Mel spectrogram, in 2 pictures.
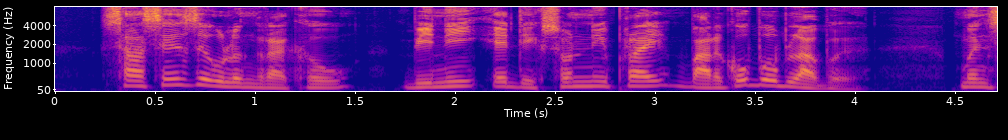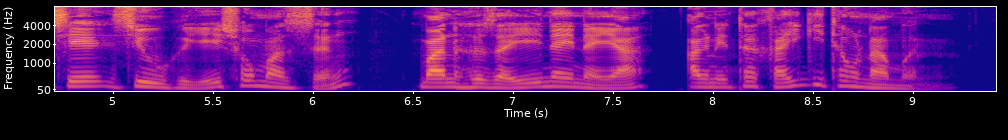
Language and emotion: Bodo, disgusted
